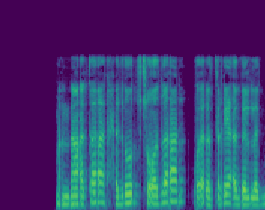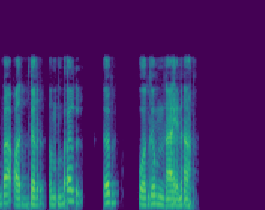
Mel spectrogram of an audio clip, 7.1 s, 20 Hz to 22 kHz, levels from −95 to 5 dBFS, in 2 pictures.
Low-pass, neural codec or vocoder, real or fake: 7.2 kHz; codec, 16 kHz in and 24 kHz out, 2.2 kbps, FireRedTTS-2 codec; fake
